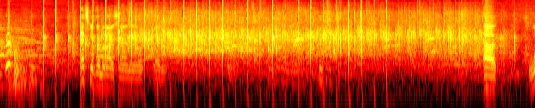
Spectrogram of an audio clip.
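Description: People clap their hands in applause.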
